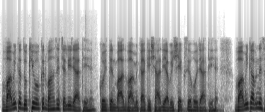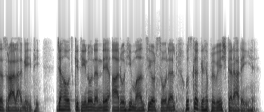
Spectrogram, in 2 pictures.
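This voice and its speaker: A man with a fairly low voice reads scripted narration for a cartoon story. He serves as the storyteller. The sound is a little dull. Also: animated, normal speed.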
